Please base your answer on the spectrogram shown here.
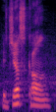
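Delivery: measured, hushed introduction with long pauses; mock-solemn announcer. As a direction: introduce the fighter with reverent gravity.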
